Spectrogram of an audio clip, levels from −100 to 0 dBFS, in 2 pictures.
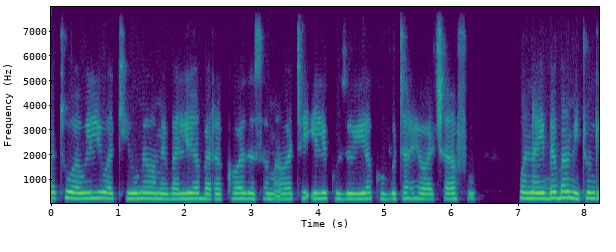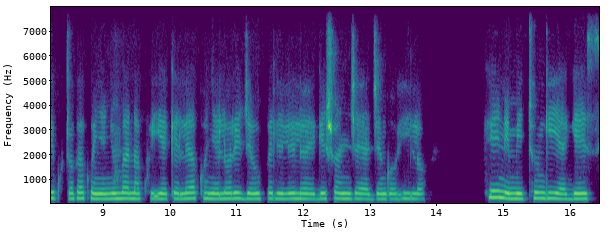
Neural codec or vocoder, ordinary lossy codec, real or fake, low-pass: none; Opus, 16 kbps; real; 7.2 kHz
